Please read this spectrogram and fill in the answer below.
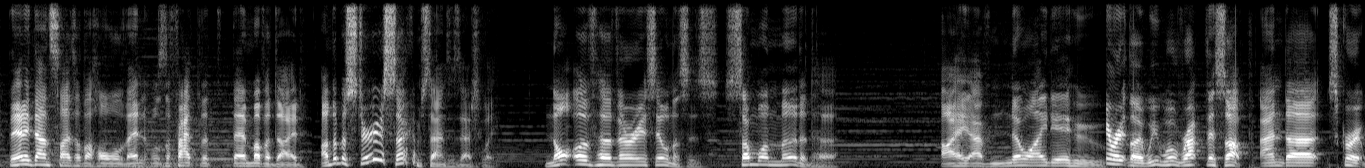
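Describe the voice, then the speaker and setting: A man hosts casual game commentary in a lively, swinging voice with a bright, forceful edge. He is informal and wry, swearing freely as he jokes along. Faint music plays underneath. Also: medium pitch. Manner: informal, sweary, wryly joking. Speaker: video game streamer, host.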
